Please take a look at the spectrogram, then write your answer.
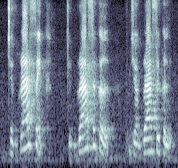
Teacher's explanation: Okay, but the stress remains on GR.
